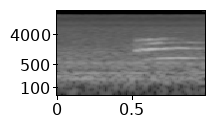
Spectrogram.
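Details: Short mew from a talkative pet cat, a brief level tone starting halfway through, against faint indoor background hum.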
